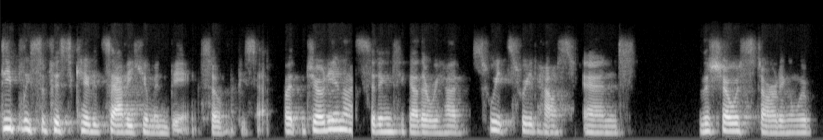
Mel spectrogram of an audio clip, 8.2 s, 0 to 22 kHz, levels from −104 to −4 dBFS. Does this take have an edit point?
yes; 5 cuts; at 2.3 s, 2.8 s, 3.5 s, 4.7 s, 5.7 s

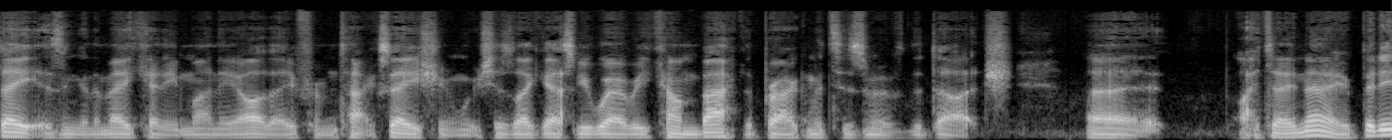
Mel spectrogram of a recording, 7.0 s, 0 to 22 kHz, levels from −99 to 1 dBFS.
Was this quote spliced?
yes; 2 cuts; at 2.9 s, 3.7 s

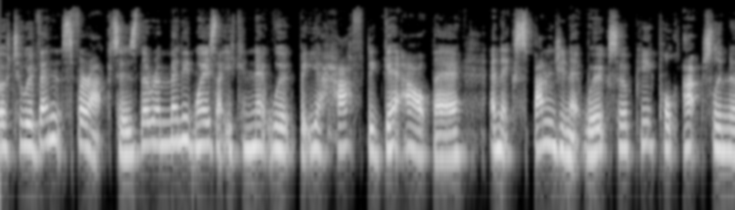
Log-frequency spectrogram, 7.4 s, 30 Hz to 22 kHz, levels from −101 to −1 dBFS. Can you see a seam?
yes; 1 cut; at 1.9 s

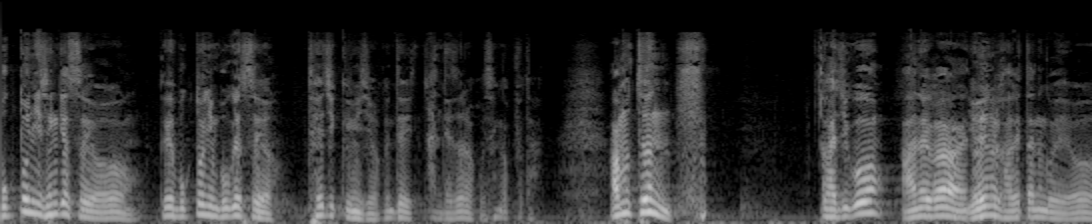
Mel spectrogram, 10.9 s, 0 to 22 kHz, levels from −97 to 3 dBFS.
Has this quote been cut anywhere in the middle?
yes; 5 cuts; at 1.5 s, 2.9 s, 4.3 s, 8.2 s, 9.7 s

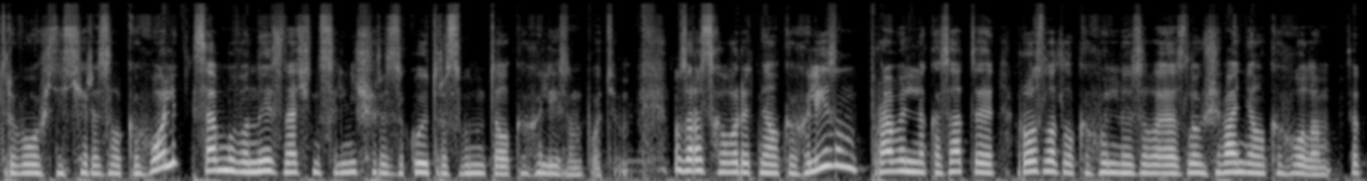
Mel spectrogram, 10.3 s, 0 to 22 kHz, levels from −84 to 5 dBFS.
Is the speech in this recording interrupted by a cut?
yes; 1 cut; at 7.5 s

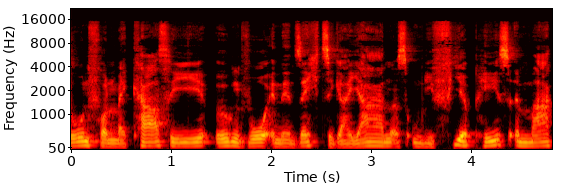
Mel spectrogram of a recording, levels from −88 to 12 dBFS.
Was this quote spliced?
no; 0 cuts

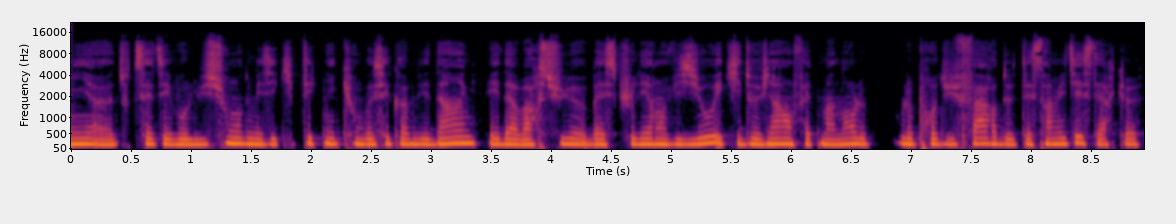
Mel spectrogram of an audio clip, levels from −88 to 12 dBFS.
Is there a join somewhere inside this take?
no; 0 cuts

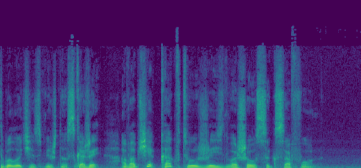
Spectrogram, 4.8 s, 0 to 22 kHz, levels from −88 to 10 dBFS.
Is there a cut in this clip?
no; 0 cuts

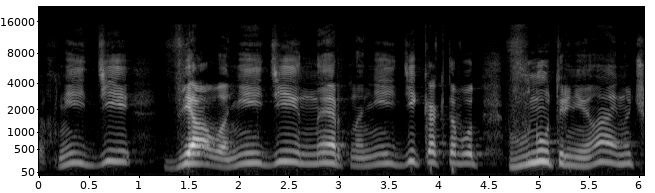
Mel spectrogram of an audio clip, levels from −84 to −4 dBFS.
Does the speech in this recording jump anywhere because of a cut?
no; 0 cuts

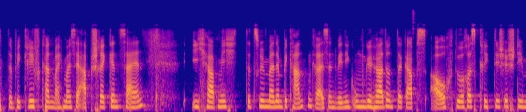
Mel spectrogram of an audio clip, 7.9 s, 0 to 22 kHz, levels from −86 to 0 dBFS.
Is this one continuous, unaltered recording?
yes; 0 cuts

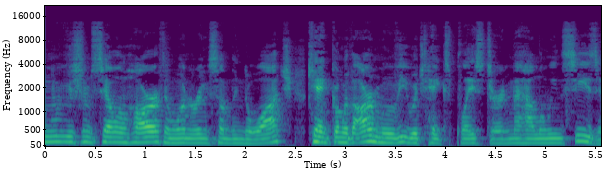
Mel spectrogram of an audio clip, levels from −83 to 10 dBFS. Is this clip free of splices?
no; 4 cuts; at 1.2 s, 2.6 s, 2.9 s, 3.8 s

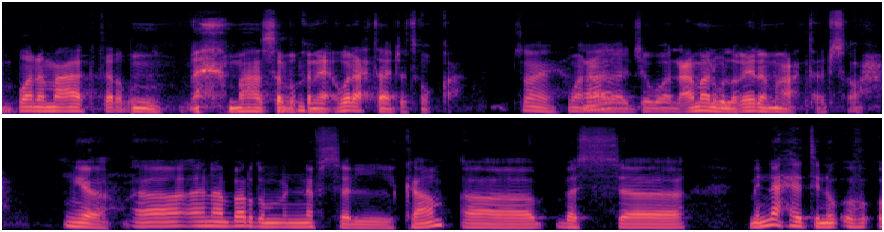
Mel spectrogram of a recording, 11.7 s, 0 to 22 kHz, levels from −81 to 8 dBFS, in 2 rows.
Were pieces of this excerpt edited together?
yes; 1 cut; at 8.9 s

